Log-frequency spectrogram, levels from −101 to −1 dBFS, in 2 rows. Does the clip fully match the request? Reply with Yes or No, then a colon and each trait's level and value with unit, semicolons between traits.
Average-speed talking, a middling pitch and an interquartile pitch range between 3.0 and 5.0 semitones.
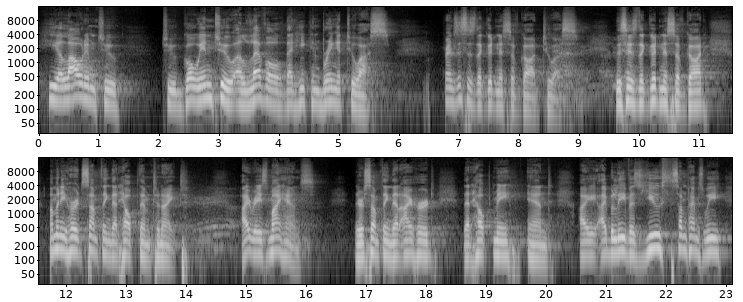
No: average, 155 wpm; low, 130 Hz; average, 3.5 semitones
